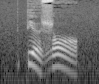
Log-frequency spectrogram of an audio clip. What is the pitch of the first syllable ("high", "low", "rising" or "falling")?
falling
